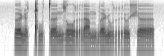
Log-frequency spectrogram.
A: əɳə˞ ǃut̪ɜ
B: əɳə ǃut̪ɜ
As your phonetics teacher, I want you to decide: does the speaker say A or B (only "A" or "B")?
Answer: B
